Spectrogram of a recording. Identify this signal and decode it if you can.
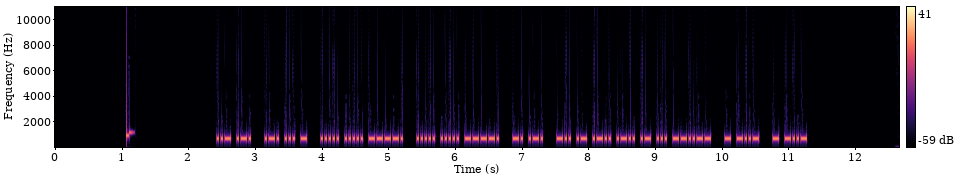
Morse code, heard as a keyed tone, about 40 wpm, 700 Hz. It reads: UR RST 559 559 NR DALLAS, TX TX
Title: Practice QSO - Exchange 1 - Beginning - 40wpm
